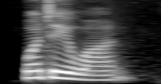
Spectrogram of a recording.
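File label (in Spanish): Voice Acting es F, Spanish, female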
